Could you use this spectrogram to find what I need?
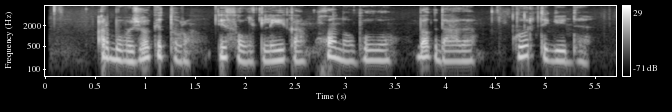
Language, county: Lithuanian, Vilnius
